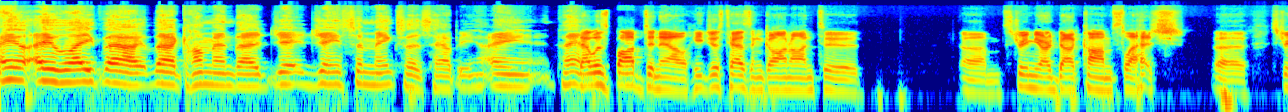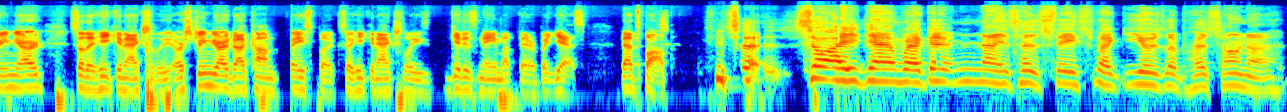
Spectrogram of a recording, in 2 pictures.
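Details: Adult man speaking; typical speech.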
